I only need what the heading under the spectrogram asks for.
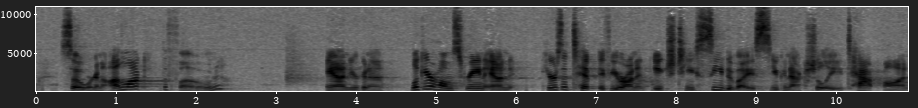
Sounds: speech

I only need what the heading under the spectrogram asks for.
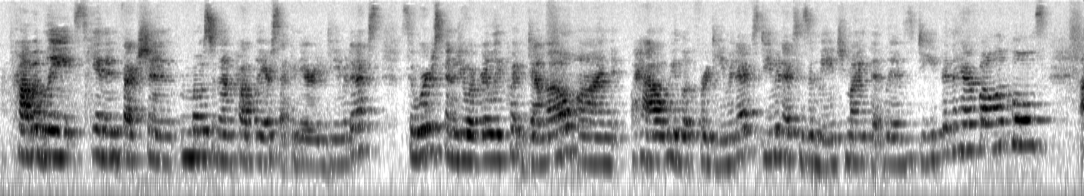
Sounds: speech

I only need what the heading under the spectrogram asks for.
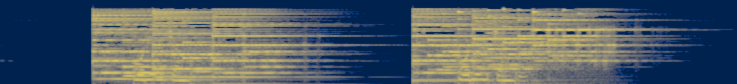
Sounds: music
speech

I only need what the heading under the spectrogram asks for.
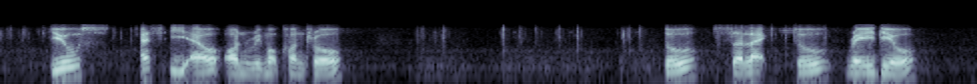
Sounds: speech

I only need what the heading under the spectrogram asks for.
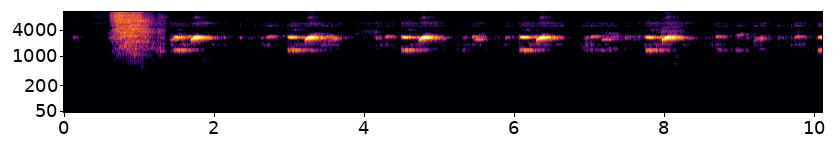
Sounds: television
music

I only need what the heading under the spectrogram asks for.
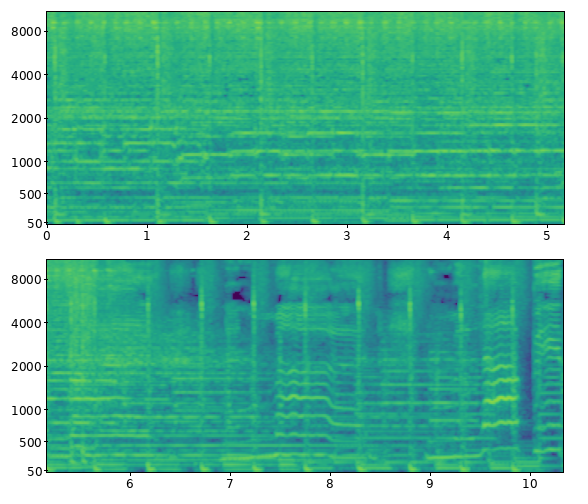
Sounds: soundtrack music
music

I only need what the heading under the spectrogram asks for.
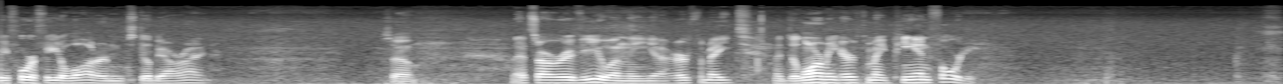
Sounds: outside, rural or natural
speech

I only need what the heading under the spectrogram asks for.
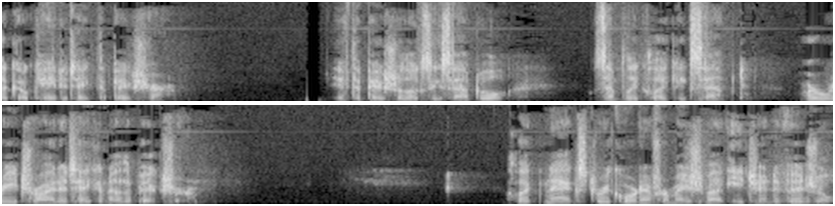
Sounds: speech

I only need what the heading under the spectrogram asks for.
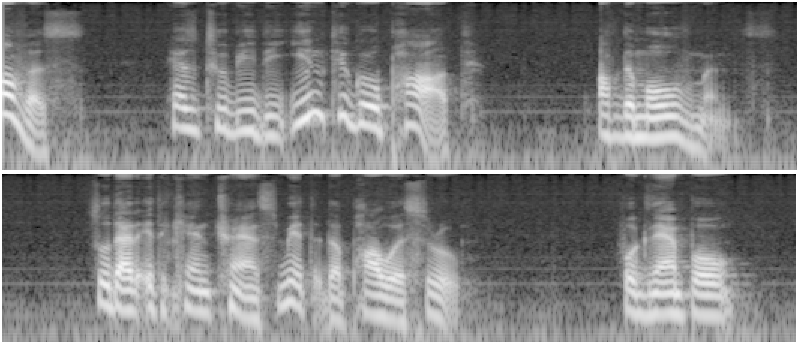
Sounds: speech

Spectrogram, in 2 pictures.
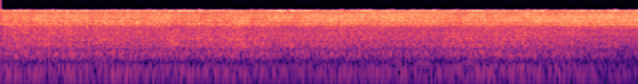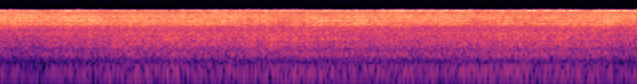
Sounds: vehicle
helicopter
aircraft engine

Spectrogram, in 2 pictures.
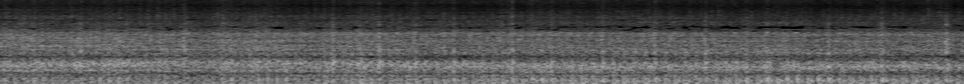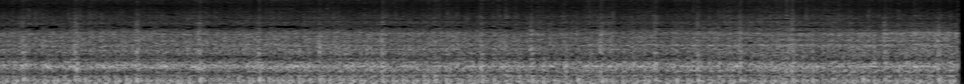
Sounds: engine
vehicle
idling
medium engine (mid frequency)

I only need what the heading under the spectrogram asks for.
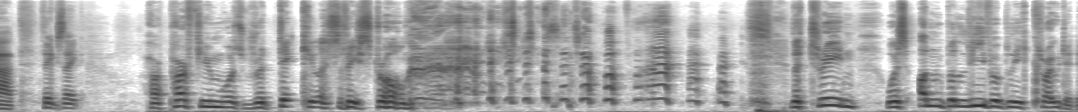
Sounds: speech

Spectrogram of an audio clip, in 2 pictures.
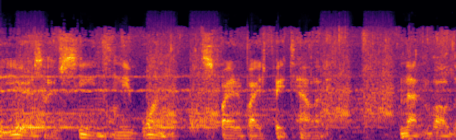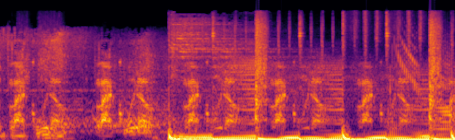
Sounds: speech
music
static

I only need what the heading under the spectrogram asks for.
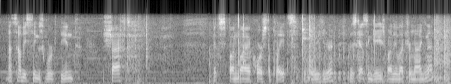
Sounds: speech

